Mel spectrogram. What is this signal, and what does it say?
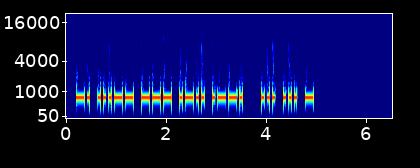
Morse code, heard as a keyed tone, about 22 wpm, 700 Hz. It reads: N3OLP SST
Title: K1USN SST QSO Practice - 22wpm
